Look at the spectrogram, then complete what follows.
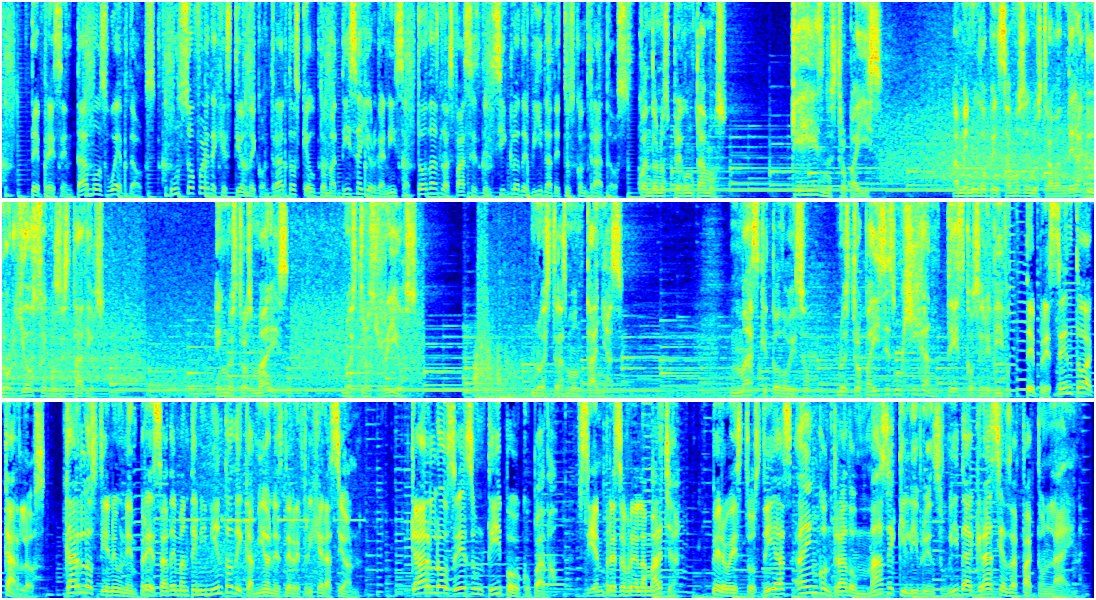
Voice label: spanish latin american corporate videos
